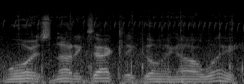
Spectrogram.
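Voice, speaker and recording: An actor playing a seasoned older monster hunter in a video game, a wry, measured mentor with a gravelly voice. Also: male voice, mid-range voice, very noisy, natural voice. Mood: sober. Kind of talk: video game cutscene acting.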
